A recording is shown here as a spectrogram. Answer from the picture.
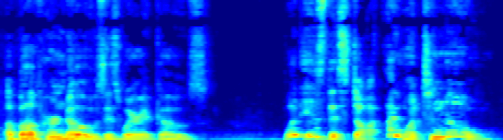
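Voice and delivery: gentle picture-book reading, even and measured; story narration. A narrator's reading. Author reading his picture book to listeners, storytelling voice. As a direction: read it aloud to a class of children.

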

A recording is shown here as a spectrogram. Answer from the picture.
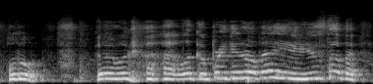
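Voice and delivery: high, hammed-up shouting while filming; mock yell. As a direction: play the hero for the camera. Pretend filming while breaking fight.

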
